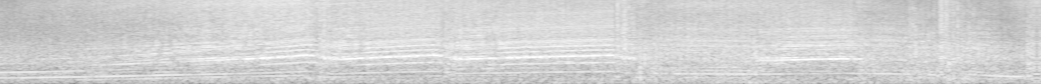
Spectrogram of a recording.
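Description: A loud car engine accelerating through several gear changes: the pitch climbs, drops back at each shift about three, four and a half and six seconds in, and climbs again.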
